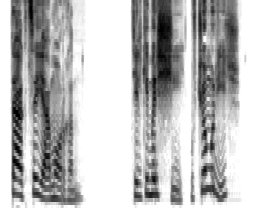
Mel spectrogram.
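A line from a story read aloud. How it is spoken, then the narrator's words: Angry interruption. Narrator (Ukrainian): сердито перепинив свого співрозмовника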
